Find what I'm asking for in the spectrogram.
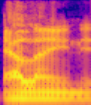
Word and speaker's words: Alain: Johannes is spelled J-O-H-A-N-N-E-S. – There it is. – It's very French. And then Alain is A-L-A-I-N.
